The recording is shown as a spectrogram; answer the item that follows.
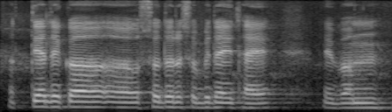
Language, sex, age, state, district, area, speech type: Odia, male, 18-30, Odisha, Ganjam, urban, spontaneous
